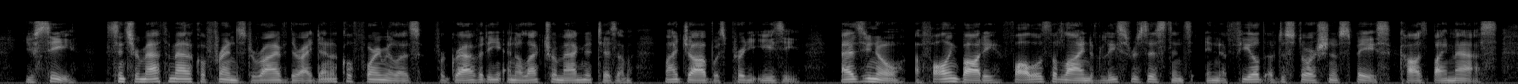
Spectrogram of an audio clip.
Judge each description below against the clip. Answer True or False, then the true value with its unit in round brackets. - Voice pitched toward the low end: True (100 Hz)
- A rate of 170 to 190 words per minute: False (160 wpm)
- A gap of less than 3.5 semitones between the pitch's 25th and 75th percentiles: False (3.8 semitones)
